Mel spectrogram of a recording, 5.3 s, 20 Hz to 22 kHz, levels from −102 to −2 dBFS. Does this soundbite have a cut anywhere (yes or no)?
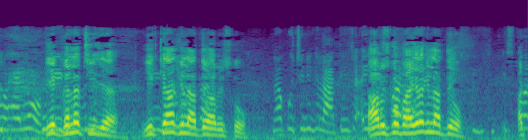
no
